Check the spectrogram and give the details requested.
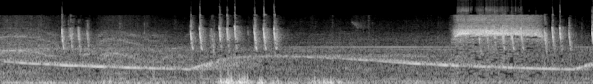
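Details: Bar-winged prinia ngebren song: scattered short ticking notes, then a loud harsh buzzing burst near the end, over a prominent slow siren-like rising and falling tone.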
